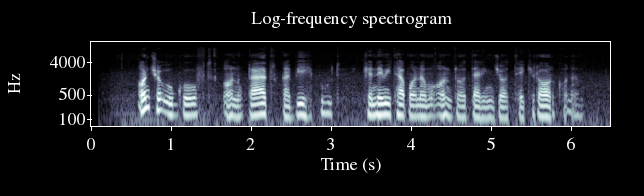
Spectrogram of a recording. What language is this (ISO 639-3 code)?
fas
